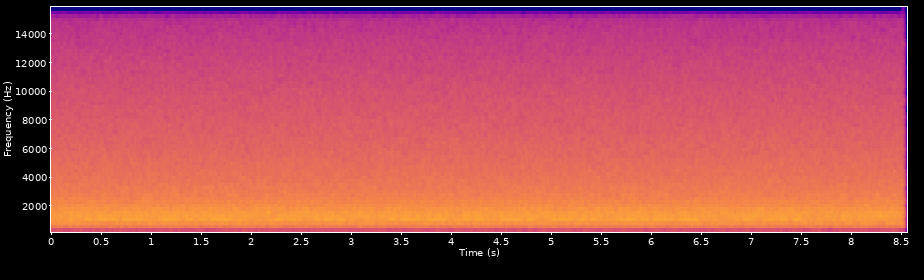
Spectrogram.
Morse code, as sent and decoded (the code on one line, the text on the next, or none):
.-- -..- / .. ... / .-- .. -. -.. -.-- / . ...
WX IS WINDY ES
